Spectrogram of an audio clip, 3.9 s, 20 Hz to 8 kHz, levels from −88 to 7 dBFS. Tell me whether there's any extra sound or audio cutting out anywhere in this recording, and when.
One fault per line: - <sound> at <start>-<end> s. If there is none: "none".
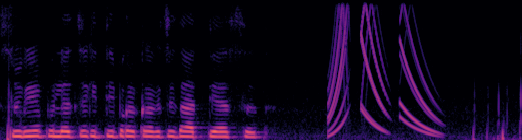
- chirp at 2.5-3.4 s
